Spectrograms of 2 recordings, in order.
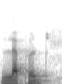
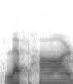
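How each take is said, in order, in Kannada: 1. ಎರಡನೇ ಉಚ್ಚಾರಾಂಶದಲ್ಲಿ 'er' ಎಂಬ ಹ್ರಸ್ವ ಸ್ವರ ಇದೆ. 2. ಎರಡನೇ ಉಚ್ಚಾರಾಂಶದಲ್ಲಿ 'ar' ಎಂಬ ದೀರ್ಘ ಸ್ವರ ಇದೆ. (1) "ಬಟ್ ಇದನ್ನು ನಾವು ಅ ಅಂತ ಪ್ರೊನೌನ್ಸ್ ಮಾಡ್ತೀವಿ" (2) "ಲೆಪಾರ್ಡ್ ಅಲ್ಲ"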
